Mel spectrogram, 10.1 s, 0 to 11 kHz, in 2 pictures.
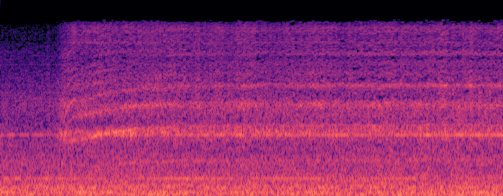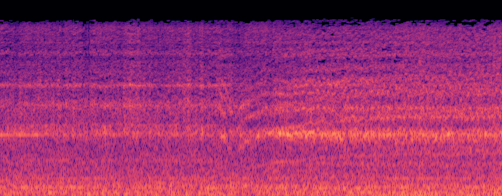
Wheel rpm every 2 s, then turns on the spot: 70, 160, 160, 150, 150.
none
